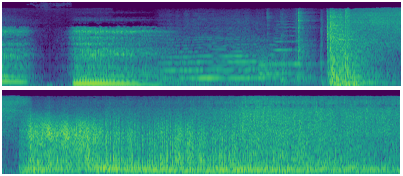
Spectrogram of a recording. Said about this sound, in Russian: Однажды вечером разыгралась непогода. Молния так и сверкала, гром гремел, а дождь лил как из ведра.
